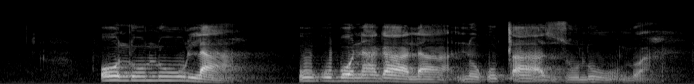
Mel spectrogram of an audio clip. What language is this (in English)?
Zulu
